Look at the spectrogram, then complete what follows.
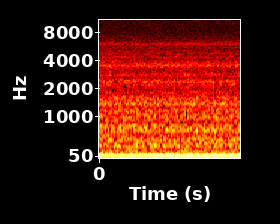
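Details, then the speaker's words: Harman Kardon 75+ receiver before overhaul, phono selected with no input, heavy DC on left channel and likely leaking capacitors: steady low hum under faint hiss, scratchy volume control; hum with no input, cause not yet found. "let's listen to the background noise it's quite noisy volume's a little scratchy trebles clean base is clean got some hum there"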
